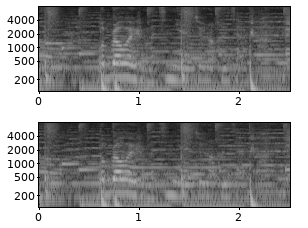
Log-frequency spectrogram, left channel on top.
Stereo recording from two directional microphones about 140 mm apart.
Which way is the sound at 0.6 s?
15° left (ahead or behind).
